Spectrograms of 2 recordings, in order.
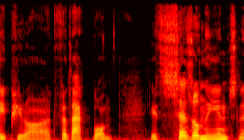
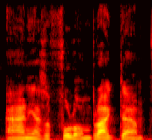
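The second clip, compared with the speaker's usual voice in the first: ordinary delivery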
